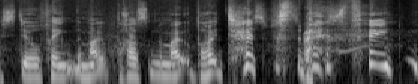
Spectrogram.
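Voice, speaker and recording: Noticeable background noise runs under a woman talking in an English accent. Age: 60s. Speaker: motorcyclist and taxi driver. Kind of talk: interview. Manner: animated.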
